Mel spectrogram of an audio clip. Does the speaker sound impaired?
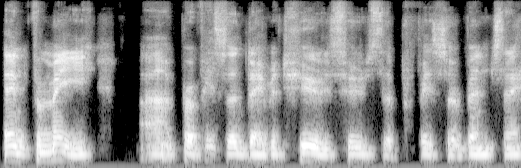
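Yes: cerebellar atrophy; said to be genetic, significant environmental component, affects speech and balance, worse when tired or stressed; worse today than usual.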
